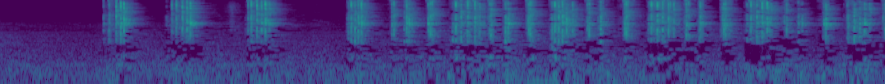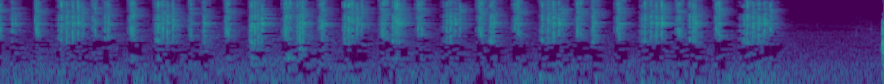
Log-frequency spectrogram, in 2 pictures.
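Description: Plastic fork scraped along the grooves on the side of a metal thermos, played like a güiro: three separate scrapes about a second apart, then a long run of quick, rhythmic scraping strokes that stops about a second before the end.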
